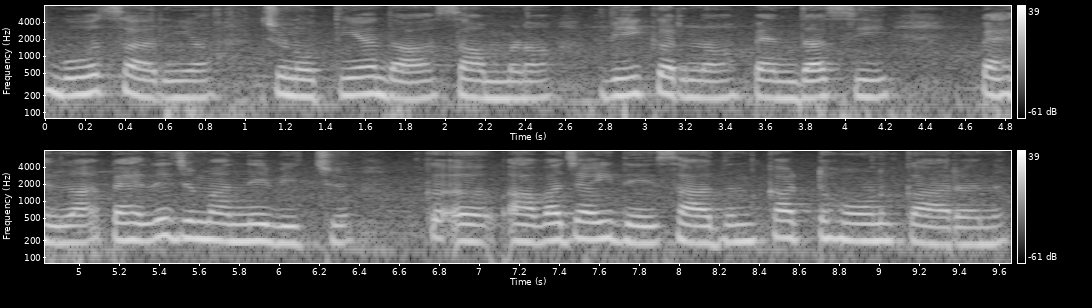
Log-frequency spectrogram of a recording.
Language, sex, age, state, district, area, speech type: Punjabi, female, 18-30, Punjab, Mohali, rural, spontaneous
